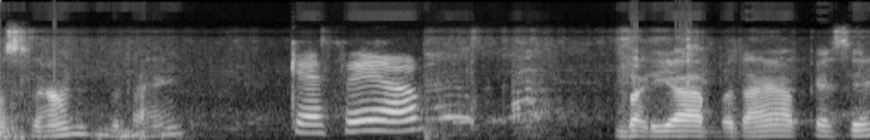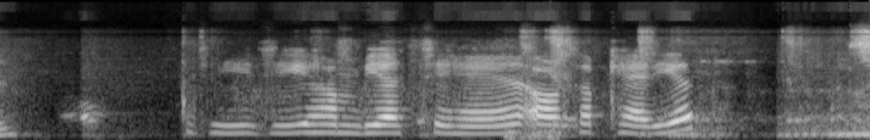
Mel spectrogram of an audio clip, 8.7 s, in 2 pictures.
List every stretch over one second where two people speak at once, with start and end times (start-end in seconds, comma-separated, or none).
none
